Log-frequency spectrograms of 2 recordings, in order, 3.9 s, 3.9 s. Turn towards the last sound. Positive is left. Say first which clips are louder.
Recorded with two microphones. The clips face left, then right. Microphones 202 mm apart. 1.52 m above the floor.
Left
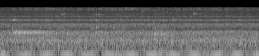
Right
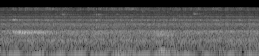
# left 2 dB
turn(degrees=65)  # may be behind; listen again after turning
